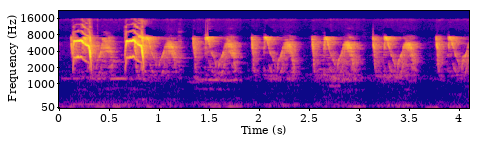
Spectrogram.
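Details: Prinia lure song: two loud, sharp, rising chirps, then a quicker series of softer, buzzy high notes repeated about twice a second.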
